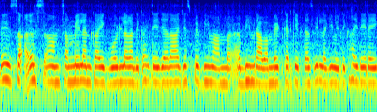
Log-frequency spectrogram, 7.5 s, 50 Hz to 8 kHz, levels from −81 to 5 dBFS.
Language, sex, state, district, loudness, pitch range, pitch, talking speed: Hindi, female, Bihar, Gopalganj, -15 LUFS, 190-200 Hz, 195 Hz, 190 wpm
